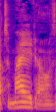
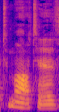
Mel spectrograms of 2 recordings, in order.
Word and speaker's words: tomatoes: An American might say, "I dropped all my tomatoes on the sidewalk," with the middle syllable of tomatoes pronounced mate. An Englishman would say, "I dropped my tomatoes on the pavement," with the middle of tomatoes pronounced mart.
